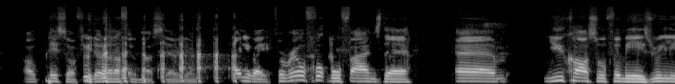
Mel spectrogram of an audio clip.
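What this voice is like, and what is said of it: Usual voice. Nothing is said of it.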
